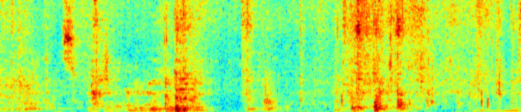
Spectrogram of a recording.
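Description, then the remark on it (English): A chair scrapes and clunks across a hard floor, with a couple of knocking bumps as it is pulled into place amid faint background murmuring. “Yeah, pull a chair over.”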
